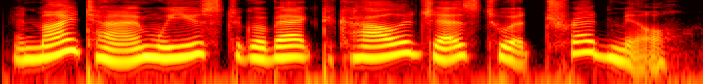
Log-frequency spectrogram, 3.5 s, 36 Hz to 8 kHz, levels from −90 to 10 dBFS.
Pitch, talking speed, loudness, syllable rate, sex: 205 Hz, 240 wpm, -16 LUFS, 5.1 syllables/s, female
